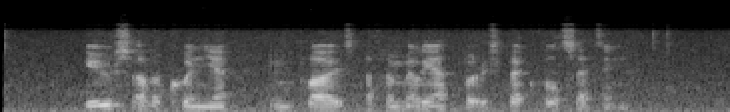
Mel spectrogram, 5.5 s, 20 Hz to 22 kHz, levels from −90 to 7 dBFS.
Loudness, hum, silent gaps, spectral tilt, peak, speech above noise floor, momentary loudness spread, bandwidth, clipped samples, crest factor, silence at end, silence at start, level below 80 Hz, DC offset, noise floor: -22 LUFS; none; none; -5 dB/octave; -2 dBFS; 20 dB; 18 LU; 9.4 kHz; under 0.1%; 22 dB; 0 s; 0.05 s; -44 dBFS; under 0.1%; -42 dBFS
